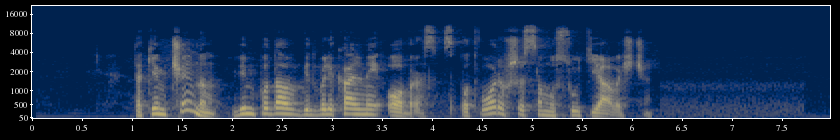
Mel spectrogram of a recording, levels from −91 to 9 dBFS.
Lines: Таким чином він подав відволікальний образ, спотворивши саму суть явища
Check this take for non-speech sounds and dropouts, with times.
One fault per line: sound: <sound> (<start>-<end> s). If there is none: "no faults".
no faults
